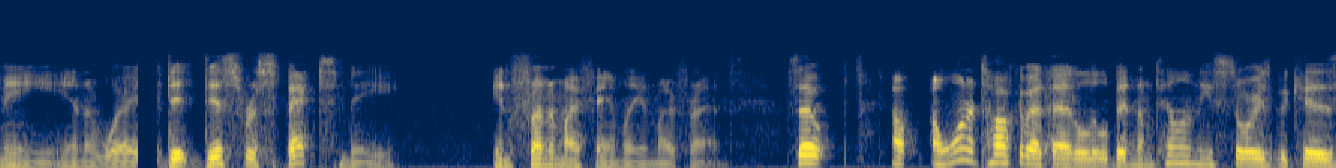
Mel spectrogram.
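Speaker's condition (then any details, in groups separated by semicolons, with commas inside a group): No condition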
